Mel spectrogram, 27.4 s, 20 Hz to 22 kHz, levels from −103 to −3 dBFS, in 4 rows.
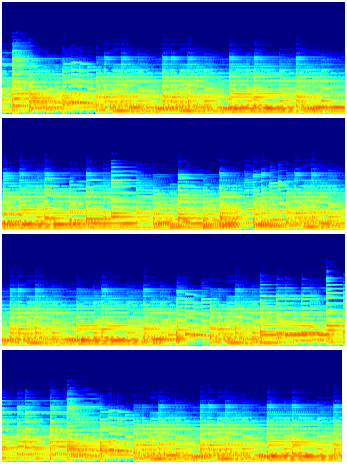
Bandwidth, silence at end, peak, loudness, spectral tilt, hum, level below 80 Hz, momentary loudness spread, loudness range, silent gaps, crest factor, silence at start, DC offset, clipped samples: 4.6 kHz; 0 s; -12 dBFS; -28 LUFS; -11.5 dB/octave; none; -48 dBFS; 4 LU; 2 LU; none; 14 dB; 0 s; under 0.1%; under 0.1%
